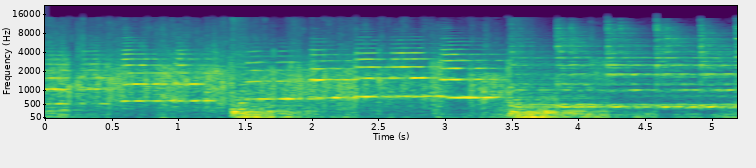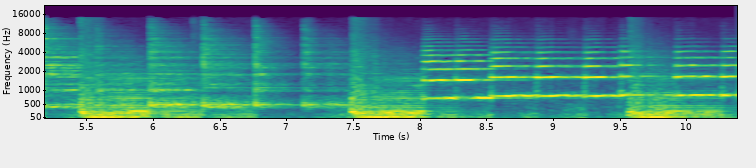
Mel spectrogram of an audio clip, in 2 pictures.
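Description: Student jazz big band playing: a trumpet solo line climbs in steps over the drum kit and accompaniment, with low band hits about every two seconds. The band drops back briefly around seven seconds, then comes in again.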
